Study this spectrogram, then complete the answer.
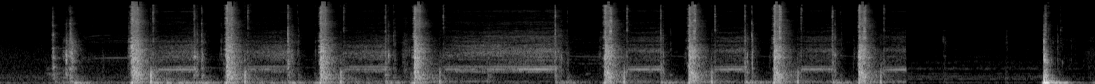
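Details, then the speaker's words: Rawlplug B1664 gas-powered second-fix nail gun after dismantling, cleaning and service: sharp, crisp shots in quick succession, clean snappy cracks with quick recovery; firing faster and freer than before service. "you can hear the difference here taking the p P back straight away shooting a lot faster the Pen's a lot Freer"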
